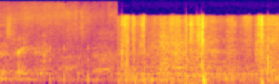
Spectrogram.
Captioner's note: laughing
